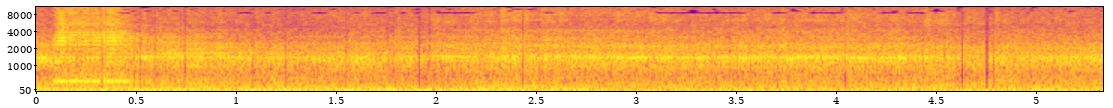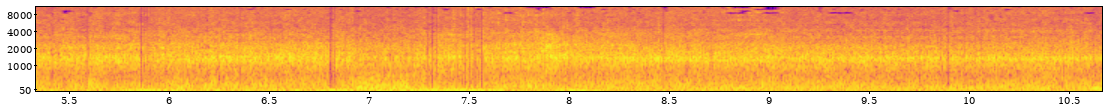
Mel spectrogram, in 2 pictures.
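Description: Wind rushing steadily over the microphone while a Bajaj Pulsar NS160 is ridden, with the motorcycle's single-cylinder engine running underneath.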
